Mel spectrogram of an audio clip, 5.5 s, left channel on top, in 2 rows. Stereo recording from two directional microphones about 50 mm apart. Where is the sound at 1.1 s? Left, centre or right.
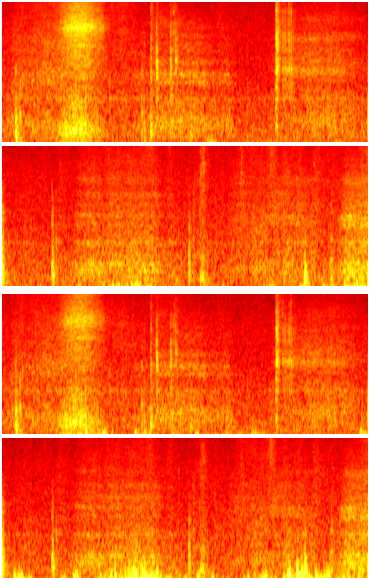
Left.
